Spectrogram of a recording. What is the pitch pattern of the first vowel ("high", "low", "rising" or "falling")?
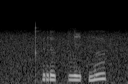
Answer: low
